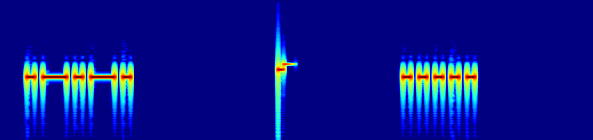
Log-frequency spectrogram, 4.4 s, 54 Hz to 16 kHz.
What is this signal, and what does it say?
Morse code, heard as a keyed tone, about 20 wpm, 700 Hz. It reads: <AR> 5
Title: Single Character (Letter:Number:Punctuation:Prosign) Alt 20wpm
